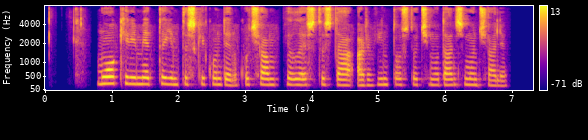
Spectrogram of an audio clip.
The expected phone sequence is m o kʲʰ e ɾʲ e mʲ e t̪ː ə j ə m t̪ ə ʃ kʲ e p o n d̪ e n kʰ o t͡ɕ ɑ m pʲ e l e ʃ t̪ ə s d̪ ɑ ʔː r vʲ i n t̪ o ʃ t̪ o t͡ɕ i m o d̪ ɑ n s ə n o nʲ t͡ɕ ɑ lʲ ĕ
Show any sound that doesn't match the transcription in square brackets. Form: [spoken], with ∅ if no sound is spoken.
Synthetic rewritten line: m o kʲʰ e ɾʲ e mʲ e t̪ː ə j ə m t̪ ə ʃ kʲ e [k] o n d̪ e n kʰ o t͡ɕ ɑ m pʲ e l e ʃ t̪ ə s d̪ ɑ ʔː r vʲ i n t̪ o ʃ t̪ o t͡ɕ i m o d̪ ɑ n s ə [m] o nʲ t͡ɕ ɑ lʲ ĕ

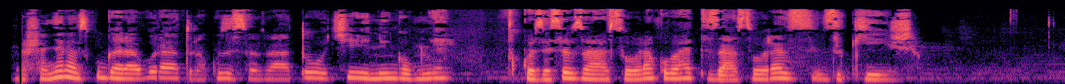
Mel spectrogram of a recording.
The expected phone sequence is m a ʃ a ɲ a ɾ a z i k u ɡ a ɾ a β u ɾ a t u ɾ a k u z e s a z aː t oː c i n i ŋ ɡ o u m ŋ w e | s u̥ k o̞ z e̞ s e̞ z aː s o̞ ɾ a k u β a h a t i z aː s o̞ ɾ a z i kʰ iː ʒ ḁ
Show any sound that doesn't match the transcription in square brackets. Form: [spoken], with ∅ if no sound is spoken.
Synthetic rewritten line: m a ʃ a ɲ a ɾ a z i k u ɡ a ɾ a β u ɾ a t u ɾ a k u z e s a z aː t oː c i n i ŋ ɡ o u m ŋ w e | [t] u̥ k o̞ z e̞ s e̞ z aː s o̞ ɾ a k u β a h a t i z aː s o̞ ɾ a z i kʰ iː ʒ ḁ

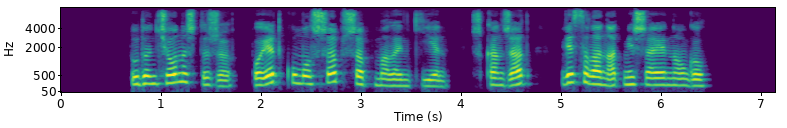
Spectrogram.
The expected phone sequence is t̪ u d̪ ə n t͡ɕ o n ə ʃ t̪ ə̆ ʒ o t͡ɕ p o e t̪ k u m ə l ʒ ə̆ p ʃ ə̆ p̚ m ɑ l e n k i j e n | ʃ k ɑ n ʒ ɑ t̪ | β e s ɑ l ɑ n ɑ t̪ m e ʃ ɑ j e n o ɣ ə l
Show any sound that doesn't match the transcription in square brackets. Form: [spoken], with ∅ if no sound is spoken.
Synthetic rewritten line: t̪ u d̪ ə n t͡ɕ o n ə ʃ t̪ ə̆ ʒ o [∅] p o e t̪ k u m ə l [ʃ] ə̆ p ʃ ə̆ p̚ m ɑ l e n k i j e n | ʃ k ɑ n ʒ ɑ t̪ | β e s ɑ l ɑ n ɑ t̪ m e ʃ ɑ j e n o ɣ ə l

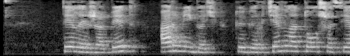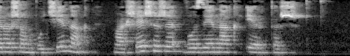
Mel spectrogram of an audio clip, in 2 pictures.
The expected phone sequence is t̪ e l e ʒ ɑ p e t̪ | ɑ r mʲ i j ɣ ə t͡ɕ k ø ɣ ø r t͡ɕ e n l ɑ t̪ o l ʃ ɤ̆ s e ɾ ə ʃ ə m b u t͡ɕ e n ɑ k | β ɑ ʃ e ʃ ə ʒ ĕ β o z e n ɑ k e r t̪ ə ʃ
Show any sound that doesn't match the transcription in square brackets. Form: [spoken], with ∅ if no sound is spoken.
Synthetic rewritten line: t̪ e l e ʒ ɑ p e t̪ | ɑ r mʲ i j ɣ ə t͡ɕ k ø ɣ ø r t͡ɕ e n l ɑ t̪ o l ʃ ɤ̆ s e ɾ ə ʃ ə m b u t͡ɕ e n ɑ k | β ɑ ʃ e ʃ ə ʒ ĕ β o z e n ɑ k e r t̪ ə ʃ

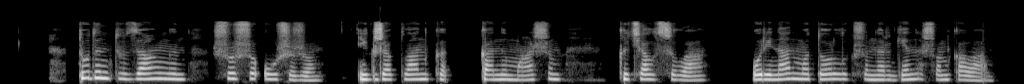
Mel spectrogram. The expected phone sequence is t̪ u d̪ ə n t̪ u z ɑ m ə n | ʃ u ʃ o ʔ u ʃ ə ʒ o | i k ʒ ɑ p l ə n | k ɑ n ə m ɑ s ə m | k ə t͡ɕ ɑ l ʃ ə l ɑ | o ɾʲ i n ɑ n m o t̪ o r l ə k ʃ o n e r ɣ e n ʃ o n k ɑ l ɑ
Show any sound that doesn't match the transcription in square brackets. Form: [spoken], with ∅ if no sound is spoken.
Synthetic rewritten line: t̪ u d̪ ə n t̪ u z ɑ [ŋ] ə n | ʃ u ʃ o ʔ u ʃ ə ʒ o | i k ʒ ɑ p l [ɑ] n | k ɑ n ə m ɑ [ʃ] ə m | k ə t͡ɕ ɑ l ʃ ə l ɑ | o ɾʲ i n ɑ n m o t̪ o r l ə k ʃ o n e r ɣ e n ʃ o n k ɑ l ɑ

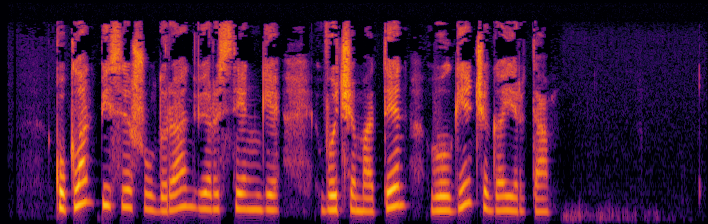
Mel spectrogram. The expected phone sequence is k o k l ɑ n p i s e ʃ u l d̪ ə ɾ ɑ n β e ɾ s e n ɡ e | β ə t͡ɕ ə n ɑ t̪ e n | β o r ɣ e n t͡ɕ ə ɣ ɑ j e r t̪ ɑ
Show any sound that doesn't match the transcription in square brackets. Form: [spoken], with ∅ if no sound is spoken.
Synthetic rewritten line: k o k l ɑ n p i s e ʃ u l d̪ ə ɾ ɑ n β e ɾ s e [ŋ] ɡ e | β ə t͡ɕ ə [m] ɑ t̪ e n | β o [l] ɣ e n t͡ɕ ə ɣ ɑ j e r t̪ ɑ

